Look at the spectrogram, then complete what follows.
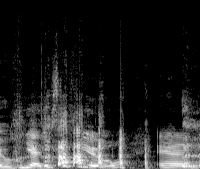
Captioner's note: laughs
